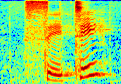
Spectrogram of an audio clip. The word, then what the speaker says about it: city: In American English, if you have a letter T in the middle of a word, sometimes you pronounce it as D. Letter, letter. Letter? Because it's faster, because it's smoother. City, you don't say it.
